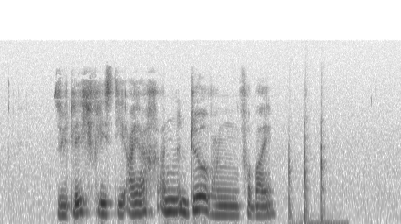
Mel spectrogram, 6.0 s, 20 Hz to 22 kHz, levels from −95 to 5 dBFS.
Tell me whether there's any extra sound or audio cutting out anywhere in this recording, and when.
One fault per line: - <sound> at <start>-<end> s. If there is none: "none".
- thud at 4.3-5.2 s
